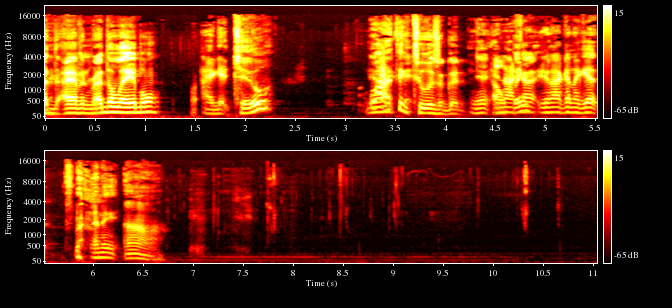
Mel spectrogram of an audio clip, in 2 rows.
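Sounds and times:
speech: 0:00.0 - 0:02.4, 0:03.2 - 0:06.8
chewing a crunchy strawberry-flavored snack: 0:06.8 - 0:10.8.

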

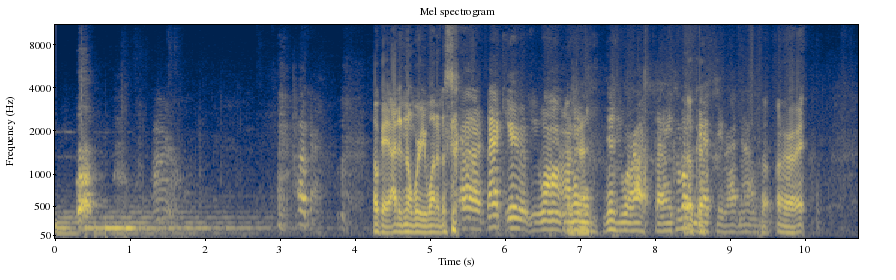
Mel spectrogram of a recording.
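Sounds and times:
caged bulldog barking at a visitor in a home: 0:00.3 - 0:00.9
speech: 0:04.2 - 0:10.1.

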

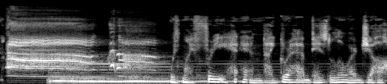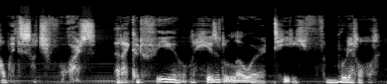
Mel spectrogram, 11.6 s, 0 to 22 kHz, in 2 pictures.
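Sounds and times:
man letting out a loud anguished scream: 0:00.0 - 0:02.5
speech: 0:02.6 - 0:11.6.

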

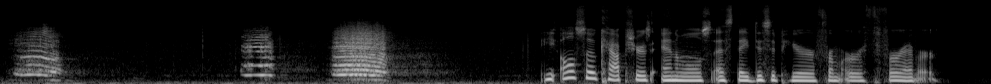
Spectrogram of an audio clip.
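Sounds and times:
elephant trumpeting: 0:00.0 - 0:00.8, 0:02.4 - 0:04.4
speech: 0:05.4 - 0:09.4.

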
